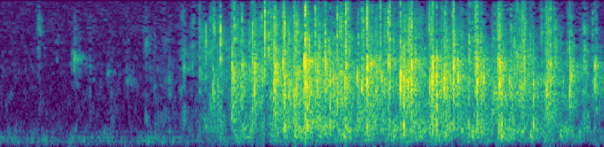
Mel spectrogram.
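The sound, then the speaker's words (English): A church crowd breaks into applause for themselves, starting with a few scattered claps and swelling after a couple of seconds into dense, steady clapping that carries on to the end. “What's great is that you're actually clapping for yourselves.”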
